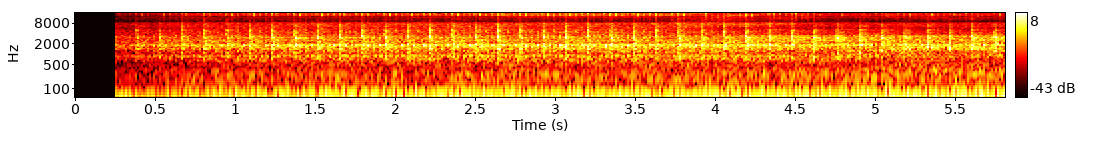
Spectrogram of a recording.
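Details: Hyundai i20 engine with a sharp regular ticking knock about three and a half per second over the engine hiss; engine knocking.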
